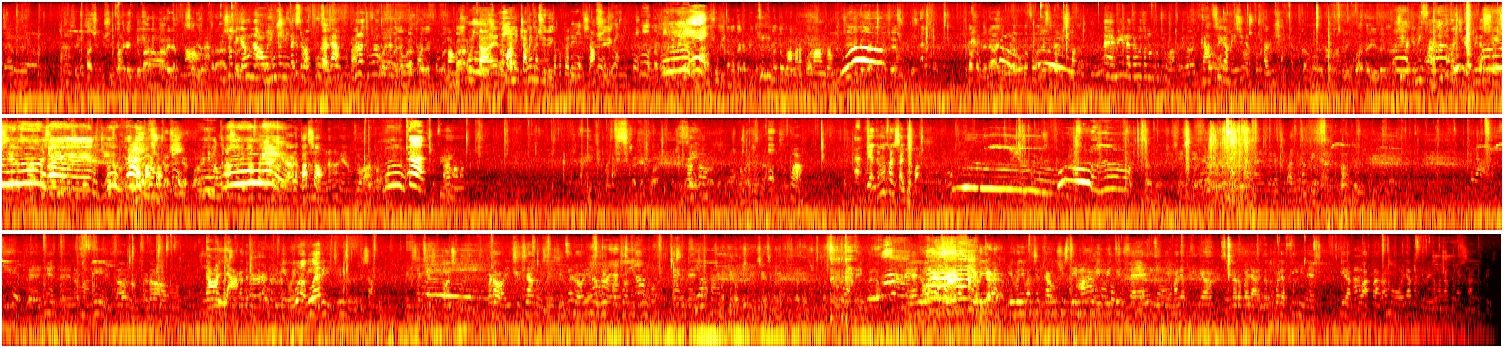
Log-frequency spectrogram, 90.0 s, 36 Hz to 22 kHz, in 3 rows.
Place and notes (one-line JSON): {"title": "Zona Industriale, Porto Nuovo, Trieste, Italy - outside cafe ambience", "date": "2013-09-09 16:50:00", "description": "coffee break in a cafe at Zona Industriale, Porto Nuovo, an area with many small businesses, stores and warehouses.\n(SD702, DPA4060)", "latitude": "45.63", "longitude": "13.78", "altitude": "1", "timezone": "Europe/Rome"}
